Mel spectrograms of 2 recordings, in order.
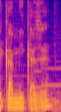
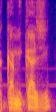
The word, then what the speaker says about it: καμικάζε: Η λέξη καμίκαζε, εσφαλμένα κατά την αγγλική προφορά καμικάζει, είναι ιαπωνική και σημαίνει θεϊκός άνεμος.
